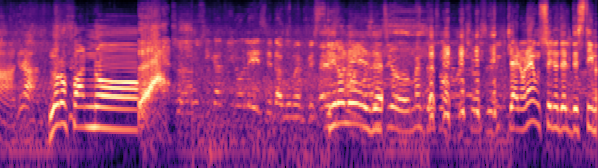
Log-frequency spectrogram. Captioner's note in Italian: blargh!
